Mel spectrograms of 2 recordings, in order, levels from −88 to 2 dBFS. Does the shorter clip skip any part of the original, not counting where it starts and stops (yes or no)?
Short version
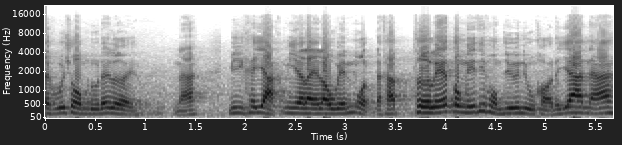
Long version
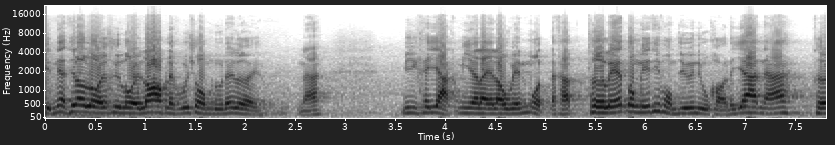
yes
